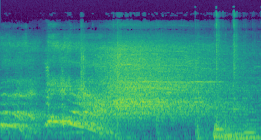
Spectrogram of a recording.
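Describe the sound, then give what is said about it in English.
A large New York City concert crowd cheers and roars continuously as it awaits the arrival of a salsa singer, with rising whoops and shouts swelling over a dense wash of applause-like noise, loud throughout with a fresh burst of yelling near the end. “And so I believe it was her publicist and a photographer and a few other people, and just get ready to be welcomed by an awaiting New York City crowd.”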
